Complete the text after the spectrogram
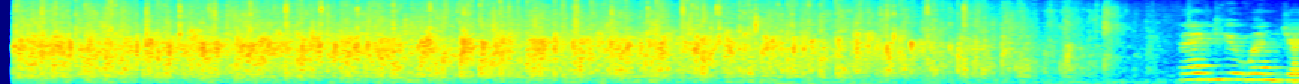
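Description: An audience applauds loudly in a hall, then the applause fades.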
